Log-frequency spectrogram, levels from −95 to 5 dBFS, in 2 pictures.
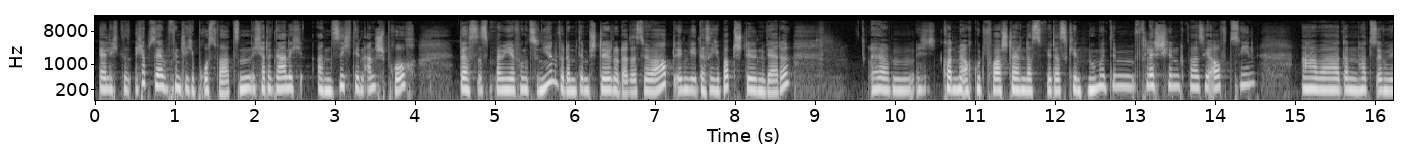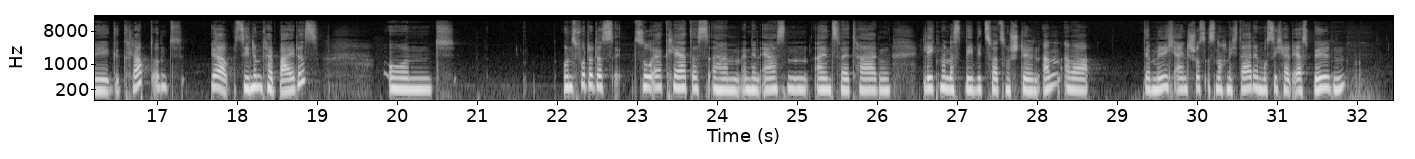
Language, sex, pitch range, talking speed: German, female, 200-235 Hz, 180 wpm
